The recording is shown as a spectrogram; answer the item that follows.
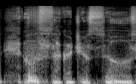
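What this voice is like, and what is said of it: Deep spooky demon voice. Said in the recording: “spooky voice ... the deep voice of the demon ... it did sound like he was gagging on it then”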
